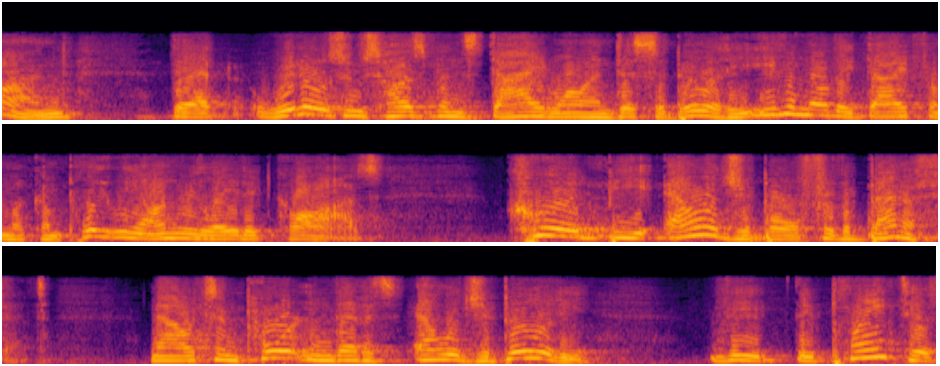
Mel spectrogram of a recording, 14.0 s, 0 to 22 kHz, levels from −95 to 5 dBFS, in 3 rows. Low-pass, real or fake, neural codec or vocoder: 7.2 kHz; real; none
